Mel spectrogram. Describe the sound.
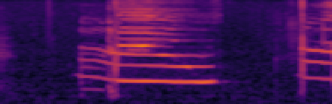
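A person imitates a cat's meow: one drawn-out, slightly falling mew, fairly loud, followed by the start of a second mew that cuts off at the end.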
